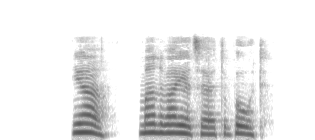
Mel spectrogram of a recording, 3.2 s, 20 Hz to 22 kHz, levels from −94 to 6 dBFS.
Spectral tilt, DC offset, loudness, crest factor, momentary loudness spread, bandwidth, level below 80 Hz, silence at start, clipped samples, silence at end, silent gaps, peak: -5.5 dB/octave; under 0.1%; -34 LUFS; 18 dB; 8 LU; 7.8 kHz; -78 dBFS; 0.7 s; under 0.1%; 0.55 s; 1.24-1.38 s; -18 dBFS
